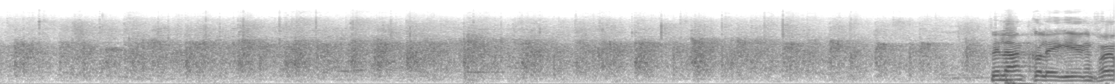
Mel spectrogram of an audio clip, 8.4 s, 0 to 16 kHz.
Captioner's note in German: Beifall bei dem BÜNDNIS 90/DIE GRÜNEN und der CDU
